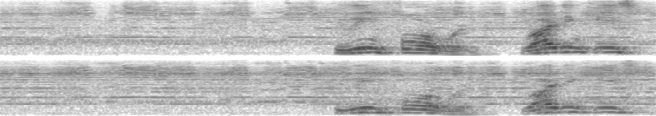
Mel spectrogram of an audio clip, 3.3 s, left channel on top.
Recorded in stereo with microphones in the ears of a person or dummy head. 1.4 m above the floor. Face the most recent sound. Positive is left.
turn(degrees=55)  # may be behind; listen again after turning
